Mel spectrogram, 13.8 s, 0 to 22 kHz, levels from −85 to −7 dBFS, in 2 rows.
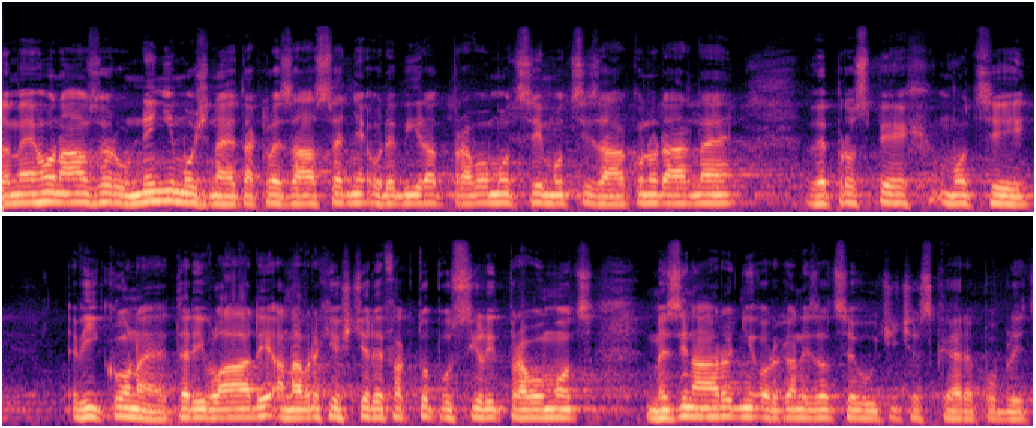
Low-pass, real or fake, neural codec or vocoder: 14.4 kHz; real; none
